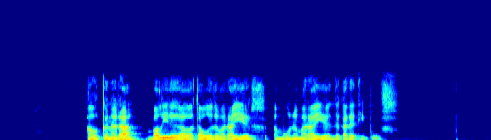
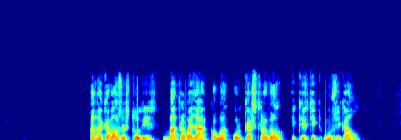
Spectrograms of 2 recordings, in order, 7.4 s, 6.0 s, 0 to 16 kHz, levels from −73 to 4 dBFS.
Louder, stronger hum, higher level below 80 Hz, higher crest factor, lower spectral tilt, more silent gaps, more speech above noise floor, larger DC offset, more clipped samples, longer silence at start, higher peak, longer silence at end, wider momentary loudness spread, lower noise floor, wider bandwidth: second, -24 LUFS vs -19 LUFS; neither; about the same, -52 dBFS vs -50 dBFS; first, 24 dB vs 18 dB; about the same, -6 dB/octave vs -6 dB/octave; neither; first, 56 dB vs 49 dB; neither; neither; about the same, 1.3 s vs 1.35 s; about the same, -2 dBFS vs -2 dBFS; first, 1.45 s vs 0.65 s; first, 16 LU vs 7 LU; first, -80 dBFS vs -68 dBFS; about the same, 7.8 kHz vs 8.4 kHz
